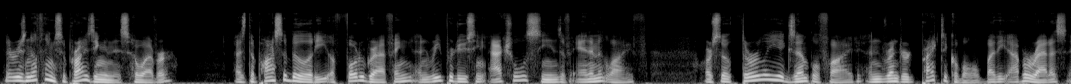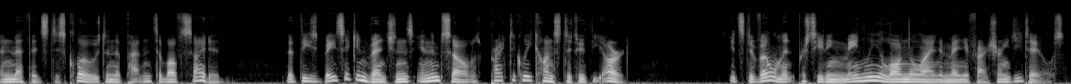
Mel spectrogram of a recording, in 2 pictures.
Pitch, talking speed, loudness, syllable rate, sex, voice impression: 130 Hz, 155 wpm, -19 LUFS, 6.6 syllables/s, male, masculine, adult-like, relaxed, slightly dark, fluent, slightly raspy, cool, intellectual, calm, slightly reassuring, wild, slightly modest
